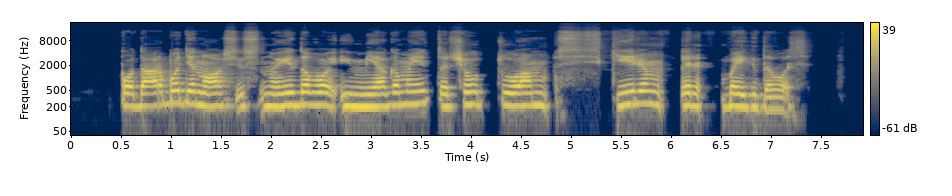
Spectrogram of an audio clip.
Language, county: Lithuanian, Vilnius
